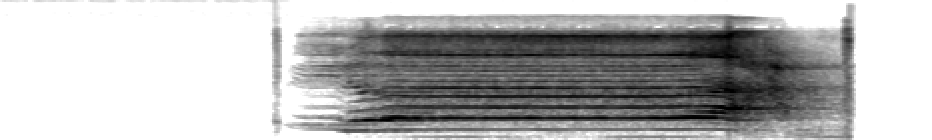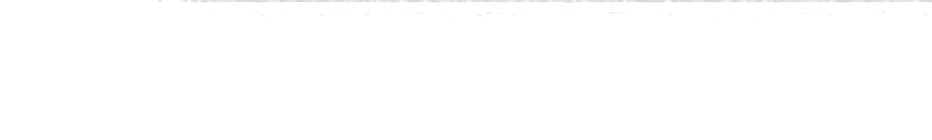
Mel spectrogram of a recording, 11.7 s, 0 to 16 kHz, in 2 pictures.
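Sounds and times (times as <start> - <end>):
choir voices: 1.7 - 5.3.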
